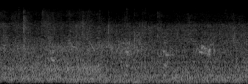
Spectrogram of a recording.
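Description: A flock of chickens in a poultry house on a farm, a steady dense murmur of clucking and low calls filling the space, with no voices.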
